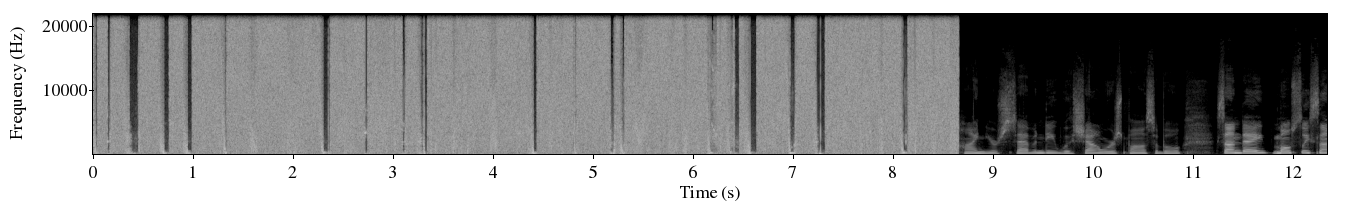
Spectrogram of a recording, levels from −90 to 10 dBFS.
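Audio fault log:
0.00–8.65 s: samples built from the wrong bytes. Each sample's bytes are assembled in the wrong order or offset, so the rapidly fluctuating low bits land in the high positions and the speech turns into loud, harsh broadband noise, close to white on the loud sounds.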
